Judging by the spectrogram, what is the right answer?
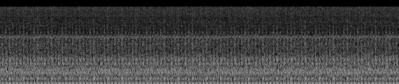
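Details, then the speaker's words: Diesel engine with heavy blowby after adding oil stabilizer additive, revved: even clatter about three and a half beats a second with no deep knock; heavy smoke but no oil in it; excessive blowby, no rod knock. "natin wala namang katok eh walang katok eh Sige sige rebolusyon nawala Oh nawawala oh Oh hinihigop eh pag Ang tindi ng usok pero ang isang nakakapagtaka doon Walang kasamang langis yung usok na yon"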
